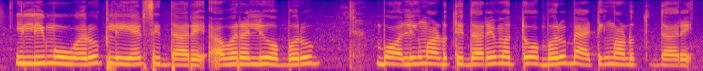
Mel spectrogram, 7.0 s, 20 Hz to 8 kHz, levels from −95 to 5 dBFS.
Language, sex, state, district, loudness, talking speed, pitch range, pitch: Kannada, female, Karnataka, Bidar, -12 LUFS, 100 wpm, 220-240 Hz, 230 Hz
